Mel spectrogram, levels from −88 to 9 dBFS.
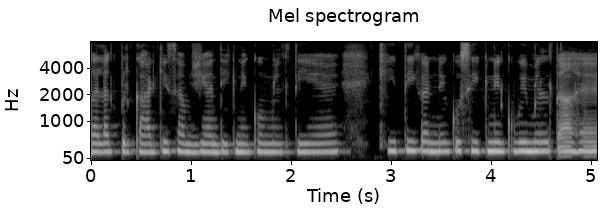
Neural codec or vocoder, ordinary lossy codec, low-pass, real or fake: none; none; none; real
